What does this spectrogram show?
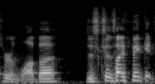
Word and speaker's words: Lubba: transn I I always I always pronounced her name Laba cuz I think Loba sounds funny. I mean, I I know Luba makes sense because like Luma, but I I just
